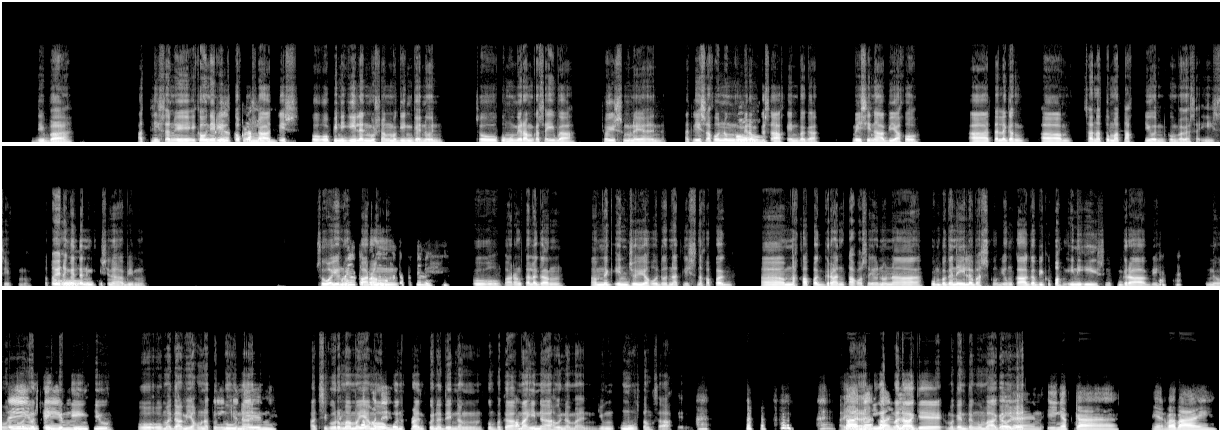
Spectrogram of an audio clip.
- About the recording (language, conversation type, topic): Filipino, unstructured, Ano ang saloobin mo sa mga taong palaging humihiram ng pera?
- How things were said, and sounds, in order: unintelligible speech; laugh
